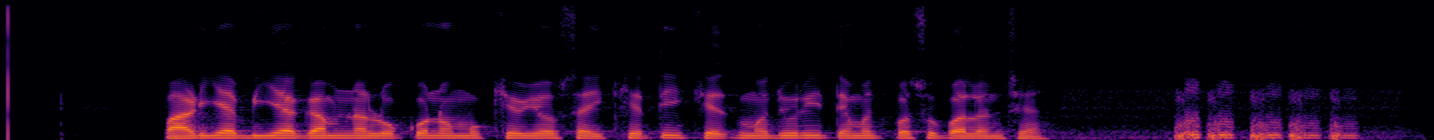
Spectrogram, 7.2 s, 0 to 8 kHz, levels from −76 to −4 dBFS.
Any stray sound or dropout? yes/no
yes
